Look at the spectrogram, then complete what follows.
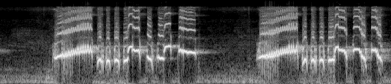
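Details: White-rumped shama singing small-bird filler phrases: a loud, rising whistled note, then a burst of quick, sharp whistles and chips. The whole phrase repeats about two seconds later, with faint background hiss.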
